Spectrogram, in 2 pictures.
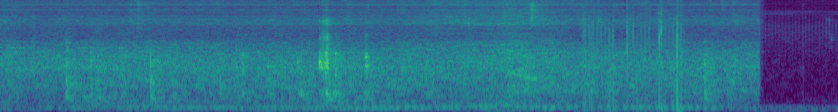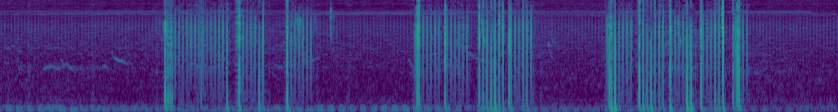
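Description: Metal parts knock and click.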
